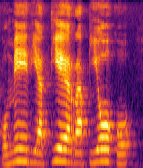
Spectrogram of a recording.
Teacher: Una vocal cerrada más una vocal abierta. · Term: diptongo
